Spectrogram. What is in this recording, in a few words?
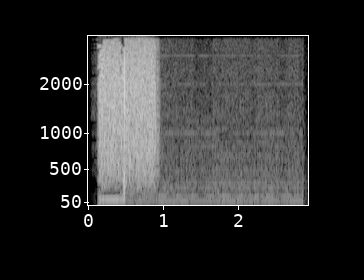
Fire Dispatch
